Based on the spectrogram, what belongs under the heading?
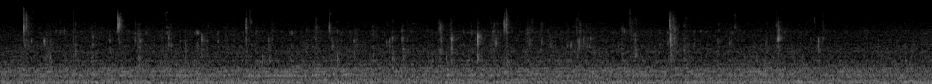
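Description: Close-up chewing of a mouthful of macaroni and cheese, with many short wet mouth clicks and smacks scattered throughout.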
